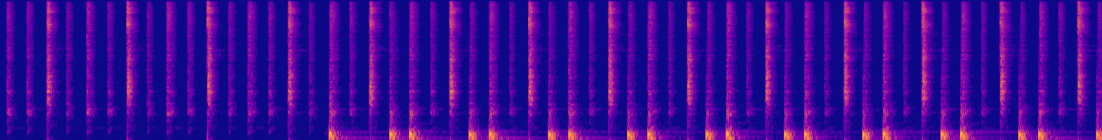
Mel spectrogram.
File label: Kit Drum Play Along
